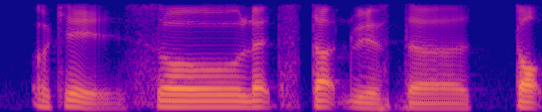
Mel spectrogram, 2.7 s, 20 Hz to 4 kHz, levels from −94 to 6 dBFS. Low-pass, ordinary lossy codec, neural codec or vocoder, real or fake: 3.6 kHz; none; none; real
